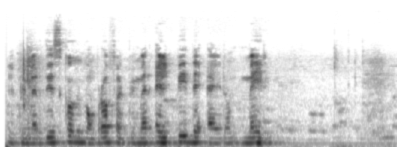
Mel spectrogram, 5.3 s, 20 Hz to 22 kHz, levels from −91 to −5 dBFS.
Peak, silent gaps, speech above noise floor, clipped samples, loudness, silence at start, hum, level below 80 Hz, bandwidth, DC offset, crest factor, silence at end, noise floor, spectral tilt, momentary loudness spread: -8 dBFS; none; 28 dB; under 0.1%; -27 LUFS; 0.05 s; none; -52 dBFS; 11.5 kHz; under 0.1%; 20 dB; 0 s; -55 dBFS; -5 dB/octave; 10 LU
